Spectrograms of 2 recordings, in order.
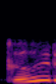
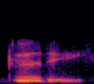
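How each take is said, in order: First: GOOD as one syllable, no EE after the D; silent final E. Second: GOODY as two syllables, EE after the D; sounded final E. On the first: Host asking guest about surname, silent final E. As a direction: say GOOD like the ordinary word. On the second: Host asking guest about surname, sounded final E. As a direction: say GOODY with a clear EE ending. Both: Shown as a demonstration. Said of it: "pronounce your name".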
